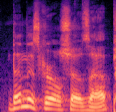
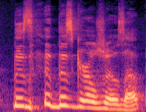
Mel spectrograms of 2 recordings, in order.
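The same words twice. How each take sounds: First: Said in the usual way. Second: Slow, still giggling as the words come out; laughing through it. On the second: Real, not acted. Retelling the scene to viewers, still laughing. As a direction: try again while you can't stop laughing.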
